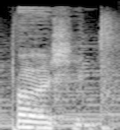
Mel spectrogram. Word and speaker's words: person: इसका मतलब रा उड़ गया। पर्सन, यू आर a good पर्सन। पर्सन, पर्सन, पर्सन, पर्सन। तो रा को हम क्या करेंगे? क्लोज कर देंगे। इज not pronounced, it is dropped.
